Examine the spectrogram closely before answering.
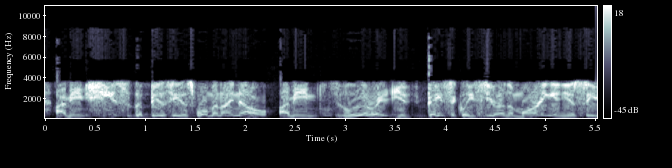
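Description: A man talks at a fairly quick pace with ordinary pitch variation. Noticeable background noise runs beneath his voice. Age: 60s. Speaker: author and radio commentator. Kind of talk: radio interview.

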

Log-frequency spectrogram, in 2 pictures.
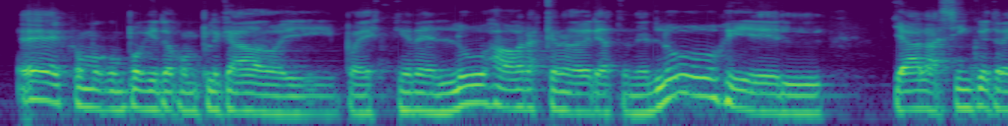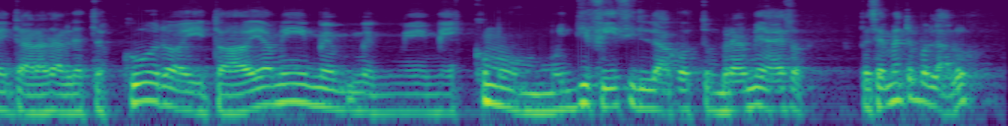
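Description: Music plays in the background as a man speaks at a medium pitch and moderate pace with ordinary pitch variation. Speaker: podcast co-host. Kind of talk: casual chat. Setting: home recording, same room.

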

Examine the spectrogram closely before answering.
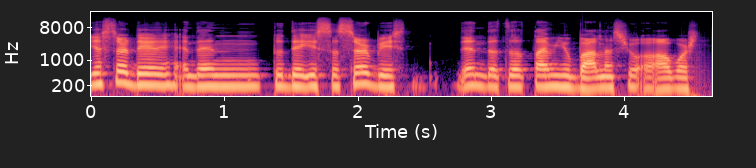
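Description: Her pitch is medium. The woman speaks with fairly even intonation. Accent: Filipino. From Philippines, Ilocos Norte. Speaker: hotel housekeeper. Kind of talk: podcast interview. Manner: halting.

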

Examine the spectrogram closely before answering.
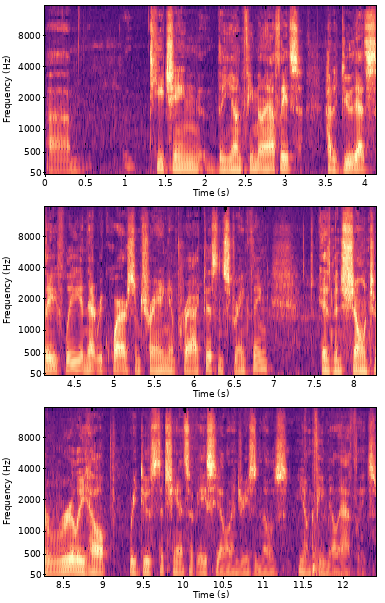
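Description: A man with an American accent, medium pitch and ordinary pitch variation, at a fairly quick pace over noticeable background noise. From US Midwest, Chicago area. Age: 50s. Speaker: orthopedic surgeon. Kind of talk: radio interview.

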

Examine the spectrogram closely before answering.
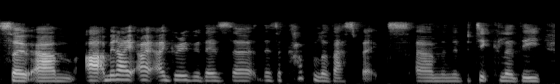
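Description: A woman with a fairly low pitch and an ordinary speaking voice. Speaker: management consultant. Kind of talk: casual chat.

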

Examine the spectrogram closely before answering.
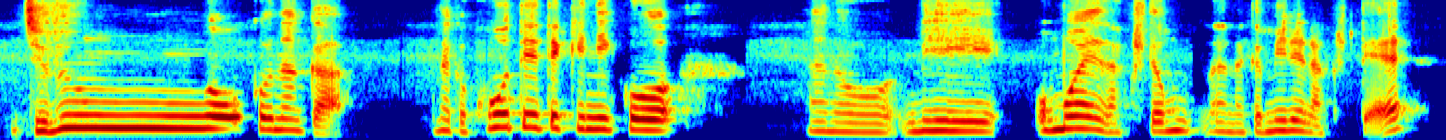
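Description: This woman talks at a fairly slow pace with a fairly high pitch, a dark, mellow tone and ordinary pitch variation. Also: big swings in loudness. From Japan, Saitama (Ogawa). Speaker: Japanese expatriate in Sweden. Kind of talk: casual interview.

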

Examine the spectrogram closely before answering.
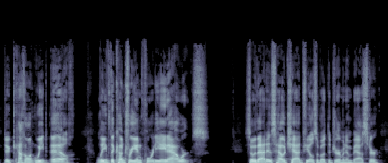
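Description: A man speaks in a plain, everyday voice at a moderate pace and fairly high pitch, on a very clean recording with a silent background and a dry, close sound with no echo. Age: 40s. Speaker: mining podcast host. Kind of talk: podcast interview and news commentary.

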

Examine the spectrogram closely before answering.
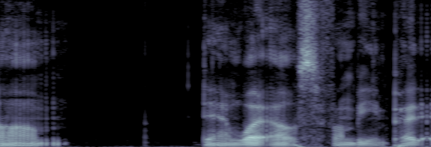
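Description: Fairly quick male speech with vocal fry and ordinary pitch variation. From Nigerian family background. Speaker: rapper and producer. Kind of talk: casual chat. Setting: studio.

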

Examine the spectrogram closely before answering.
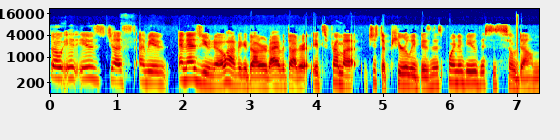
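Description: This woman has an ordinary speaking voice with an American accent. Her intonation is lively. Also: medium pitch for a woman. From US West Coast, Santa Cruz, California. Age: 40s. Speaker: nonprofit founder, former animation production manager. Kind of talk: interview conversation.

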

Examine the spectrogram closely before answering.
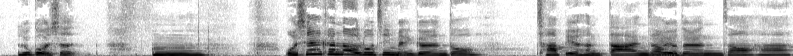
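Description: There is audible room echo as a woman speaks at a moderate pace with long, frequent pauses. Her voice is fairly high, with fairly even intonation. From Taiwan. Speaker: hypnotherapist. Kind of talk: interview.

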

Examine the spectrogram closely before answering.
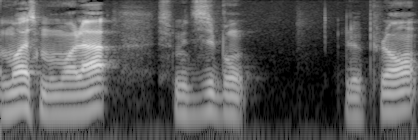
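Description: In a very clean recording with a silent background, a man with a fairly low pitch speaks with fairly even intonation. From France, Grenoble. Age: 20s. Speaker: former activist. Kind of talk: testimony. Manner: casual with many fillers.

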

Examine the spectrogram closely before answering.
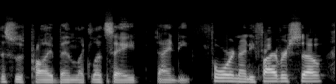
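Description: In a normal speaking voice with an American accent, a man talks at a fairly quick pace and medium pitch with fairly even intonation, the sound dry and close with no echo against a quiet background. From Pakistan (Karachi), with early years in Dallas, Texas. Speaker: journalist and author. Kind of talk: interview.

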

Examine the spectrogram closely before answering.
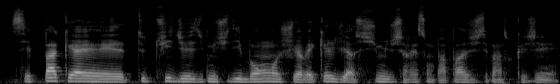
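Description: This man's voice sits at a medium pitch and keeps a fairly even intonation. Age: 30s. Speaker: father. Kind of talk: interview testimony. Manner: halting.

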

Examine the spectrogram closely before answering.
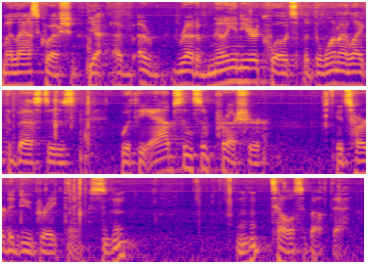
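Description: A fairly low-pitched man at a moderate pace, with very wide pitch swings, very even loudness and noticeable background noise. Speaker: university athletic director and podcast host. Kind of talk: interview.

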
